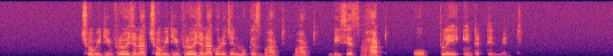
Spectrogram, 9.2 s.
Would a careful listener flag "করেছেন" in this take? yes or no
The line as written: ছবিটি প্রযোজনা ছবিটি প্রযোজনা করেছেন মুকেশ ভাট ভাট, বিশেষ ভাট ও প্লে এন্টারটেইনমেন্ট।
no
